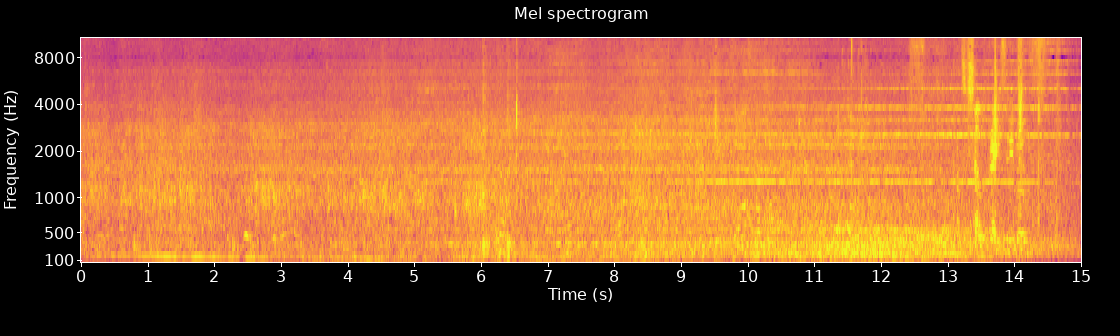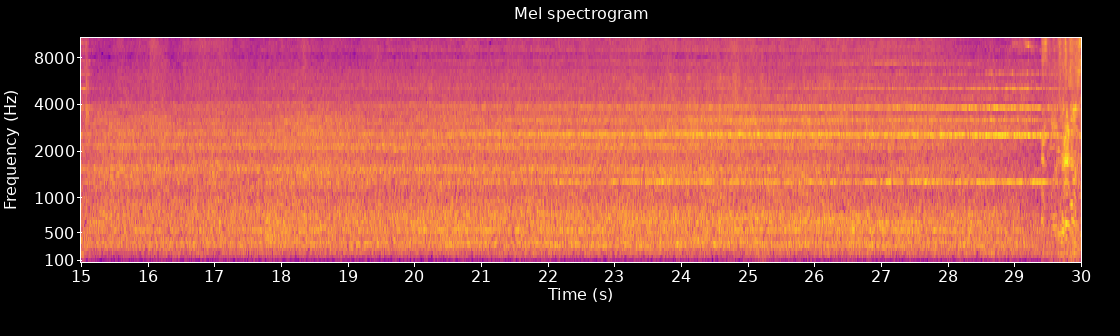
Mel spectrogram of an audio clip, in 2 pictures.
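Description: Merseyrail Class 777 electric train running into a station, its noise growing louder with a few clicks near the end before cutting off suddenly about halfway. Then a quieter steady train hum in an underground station, with several thin steady high tones.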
